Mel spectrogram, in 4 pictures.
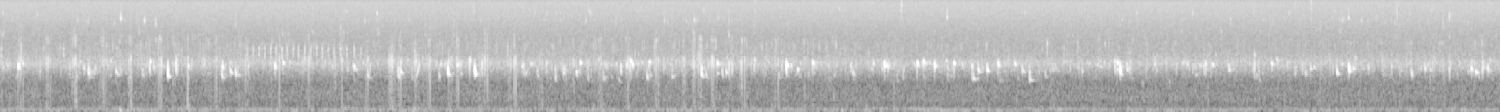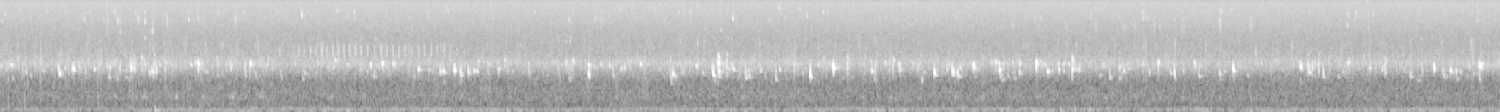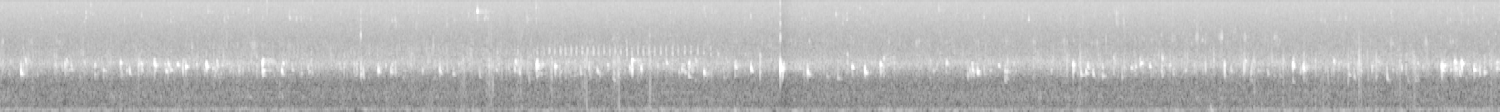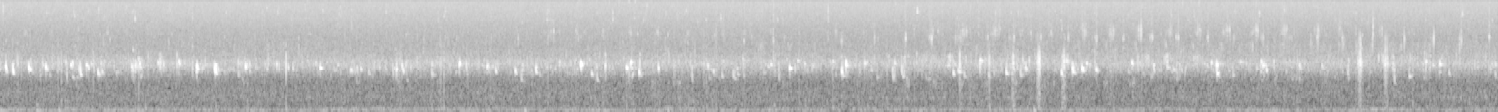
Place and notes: Walking Holme Tadpoles
Shallow water at the edge of Digley Reservoir. Thousands of wriggling tadpoles.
